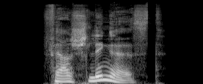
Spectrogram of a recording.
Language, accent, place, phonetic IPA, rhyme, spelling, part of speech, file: German, Germany, Berlin, [fɛɐ̯ˈʃlɪŋəst], -ɪŋəst, verschlingest, verb, De-verschlingest.ogg
- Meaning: second-person singular subjunctive I of verschlingen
